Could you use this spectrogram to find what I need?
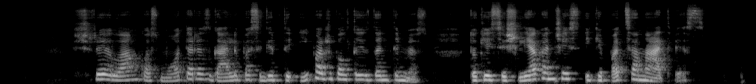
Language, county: Lithuanian, Panevėžys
